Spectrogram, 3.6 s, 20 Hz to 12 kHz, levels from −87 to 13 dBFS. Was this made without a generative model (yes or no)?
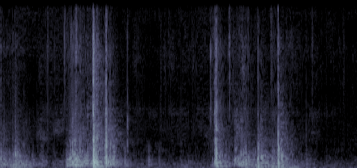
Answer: no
